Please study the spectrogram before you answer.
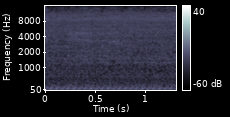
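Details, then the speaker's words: Ram 3500 diesel idling to warm up after fuel filter replacement, being checked for leaks: a deep, steady rumble with an even low beat and no misses or knocks; the engine idles smoothly. "let it heat up a little bit and uh check and make sure we don't have any leaks and we should be good"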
